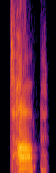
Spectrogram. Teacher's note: top is a t that's aspirated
